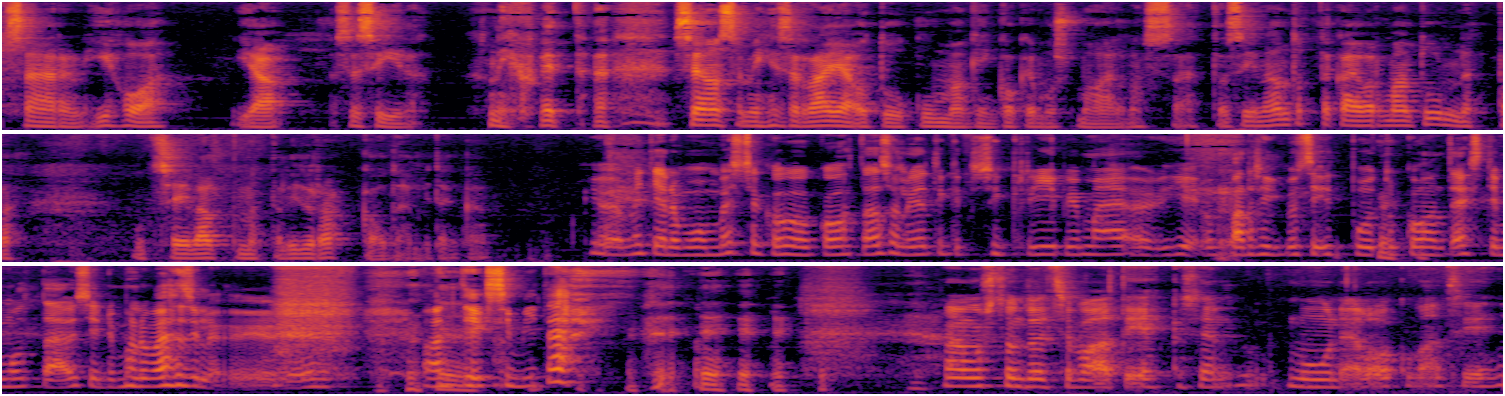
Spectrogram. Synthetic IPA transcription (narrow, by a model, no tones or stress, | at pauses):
sæːɾeniɦoɑ | jɑ̰sesiːnæ | niːŋkuet̪ːæseonsemihinserɑjɑut̪uːkumːɑŋkiŋkokemusmɑ̰ːilmɑsːɑ̰ḛt̪ːæsiːnæont̪ot̪ːɑkɑiʋɑrmɑːnt̪unːet̪ːɑ | mut̪seiʋælt̪ːæmæt̪ːæliːt̪yrɑkːɑut̪ḛːmit̪ḛŋkæ̰ːm | joːemːæt̪iæɾæmumːessekokokoht̪ɑːˑseolijot̪eŋkit̪osikriːpimæːjɑʋɑrsiŋkikusiːt̪̚puhut̪ːukont̪ekst̪imult̪t̪æysinimæoliʋɑhɑsil | ɑnt̪ːeːksimit̪æ | mæust̪unt̪uet̪seʋɑːt̪iehkæsenmuːnḛlo̰kuʋɑ̰nsiːhen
